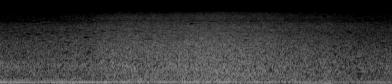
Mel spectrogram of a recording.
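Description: Waves crash and break over rocks close by.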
